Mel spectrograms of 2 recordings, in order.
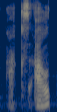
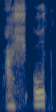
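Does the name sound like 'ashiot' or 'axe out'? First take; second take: axe out; ashiot. First: The name is said like 'axe out'. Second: The name is said like 'ashiot'. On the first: This is how it reads in English. "kung basahin mo sa English" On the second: This is how locals say it. "Yung pronunciation nila dito Ashiot"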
